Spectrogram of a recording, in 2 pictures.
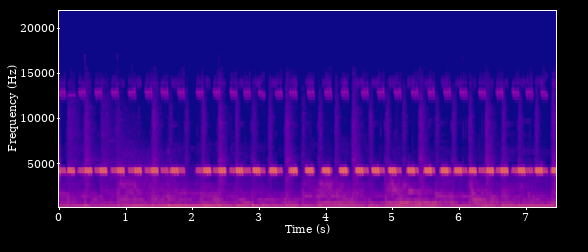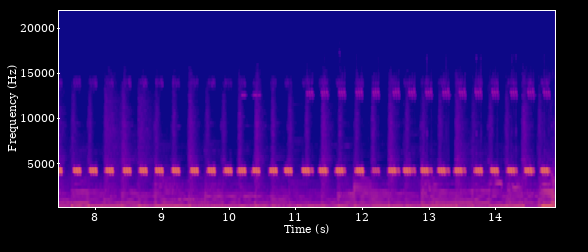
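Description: Crickets bred in a box-style cage chirp continuously in loud, rapid, evenly pulsed trills, close by, over a low rumbling background.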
